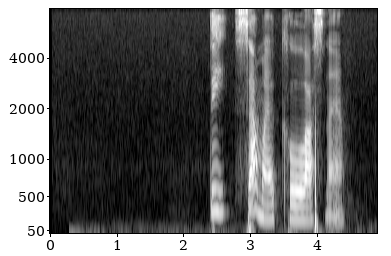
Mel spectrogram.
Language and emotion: Russian, positive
